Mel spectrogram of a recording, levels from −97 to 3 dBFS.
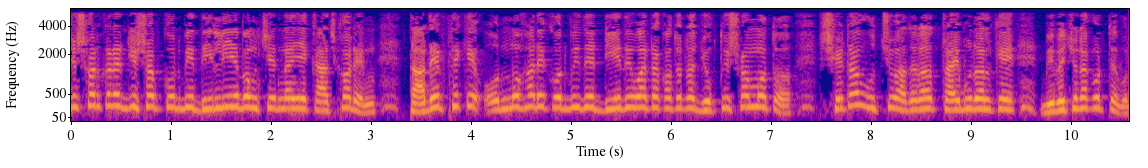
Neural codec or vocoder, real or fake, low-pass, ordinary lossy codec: none; real; 5.4 kHz; none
